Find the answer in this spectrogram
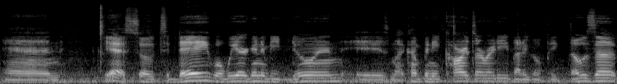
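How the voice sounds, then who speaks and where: With audible room echo and noticeable background noise, a man speaks with ordinary pitch variation. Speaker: HVAC business owner vlogger. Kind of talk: casual vlog.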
